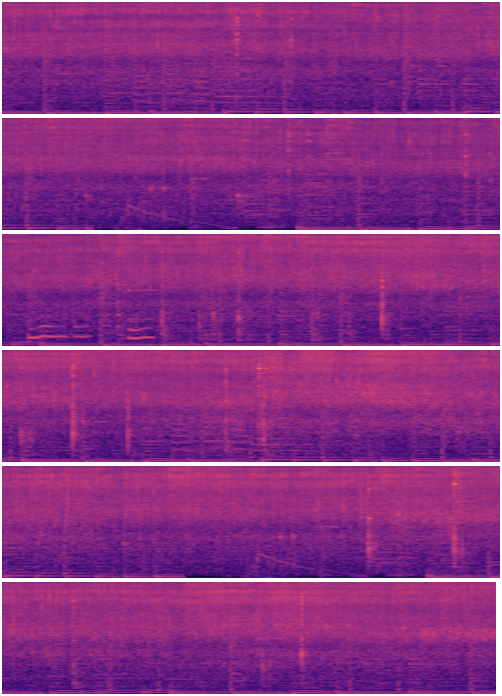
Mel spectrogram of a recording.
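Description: Watery tomato, pepper and onion sauce sizzling steadily in a non-stick frying pan over a gas flame. A metal spoon stirs it and clicks against the pan now and then.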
